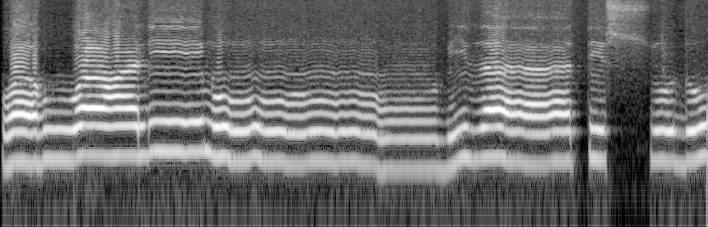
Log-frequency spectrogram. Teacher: Mim kecil, ekornya ke bawah, bertemu dengan ba di sini. Hukum dia adalah iklab. Dengungkan dua harukat.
